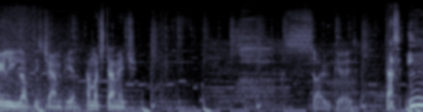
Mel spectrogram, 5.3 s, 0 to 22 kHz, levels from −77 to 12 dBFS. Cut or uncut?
cut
